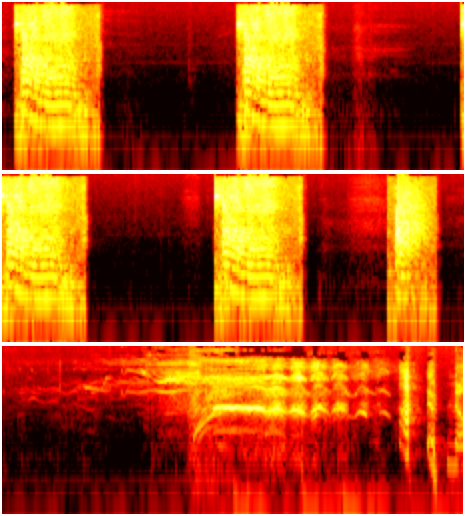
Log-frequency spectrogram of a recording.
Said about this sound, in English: I'm going to play you Antonio Brown's fart sans music, and you just have to guess what song it is, okay?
